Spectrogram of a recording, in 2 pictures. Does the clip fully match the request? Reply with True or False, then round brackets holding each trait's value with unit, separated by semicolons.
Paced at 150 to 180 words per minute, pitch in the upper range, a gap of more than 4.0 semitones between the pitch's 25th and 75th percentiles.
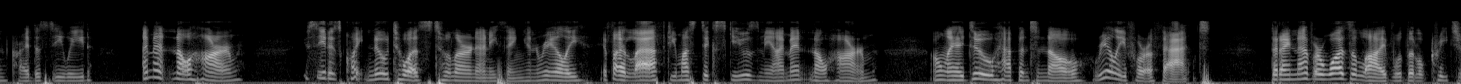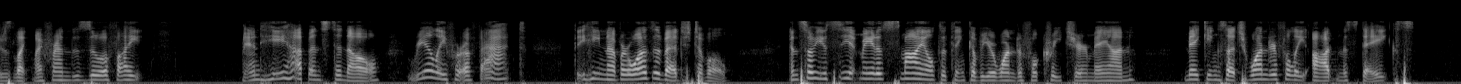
True (170 wpm; 200 Hz; 4.7 semitones)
